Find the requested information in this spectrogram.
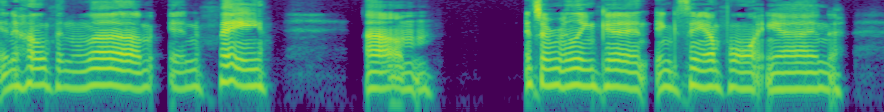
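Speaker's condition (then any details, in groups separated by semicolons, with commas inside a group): ALS; speech slightly slurred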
